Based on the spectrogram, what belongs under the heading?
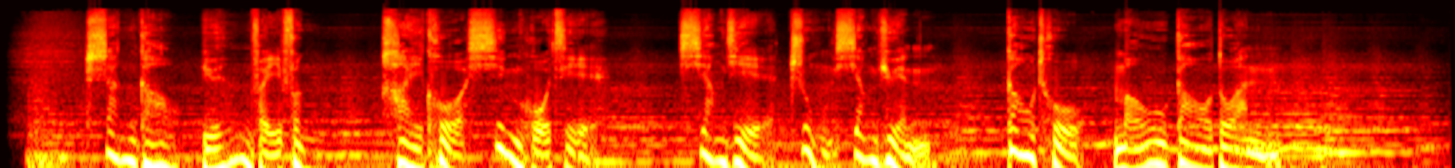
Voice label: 男 广告 片头片花 磁性

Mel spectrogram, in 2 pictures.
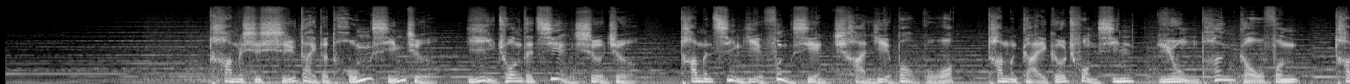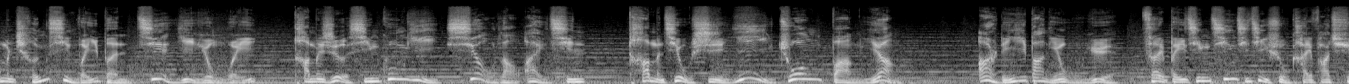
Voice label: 男国 专题 颁奖; 亦庄榜样

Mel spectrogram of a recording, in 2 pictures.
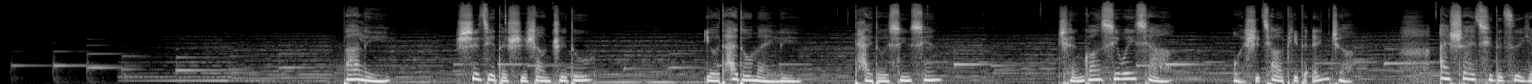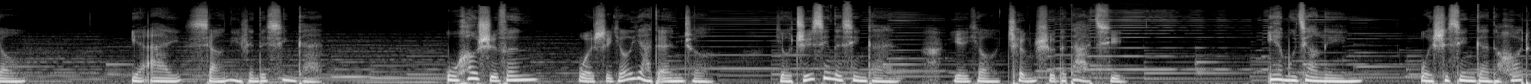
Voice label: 广告 服装 讲述, 女国; 都市丽人

